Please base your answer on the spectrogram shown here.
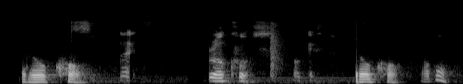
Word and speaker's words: rojo: Roca. Rokho. Rocos. Okay. Rokho. Okay. Kh sound is Rocco. again there for the letter J. So it is Rokho.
